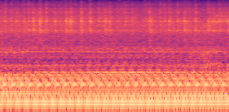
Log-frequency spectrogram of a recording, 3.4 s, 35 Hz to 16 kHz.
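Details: Bronco II rock crawler newly swapped from a 350 to a 2005 5.3 LS V8 with a Turbo 350 trans, first start with exhaust and O2: deep, steady rumble with even firing and no knocks or misses; normal idle.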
